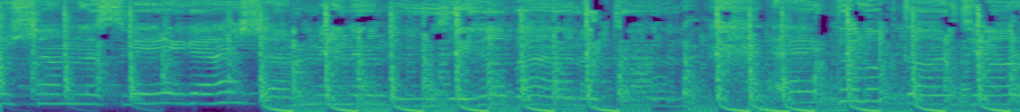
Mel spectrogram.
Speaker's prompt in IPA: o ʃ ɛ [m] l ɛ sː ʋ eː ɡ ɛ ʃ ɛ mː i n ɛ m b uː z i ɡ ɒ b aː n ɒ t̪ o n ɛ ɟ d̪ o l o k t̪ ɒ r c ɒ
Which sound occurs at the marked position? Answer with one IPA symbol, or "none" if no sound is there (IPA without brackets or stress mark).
m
